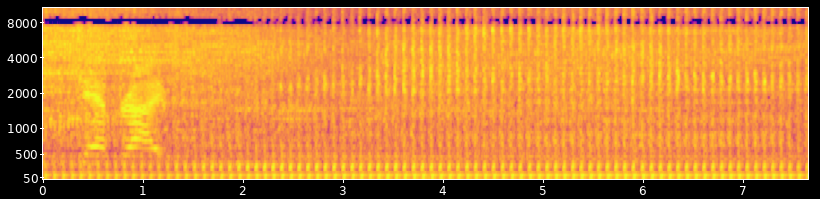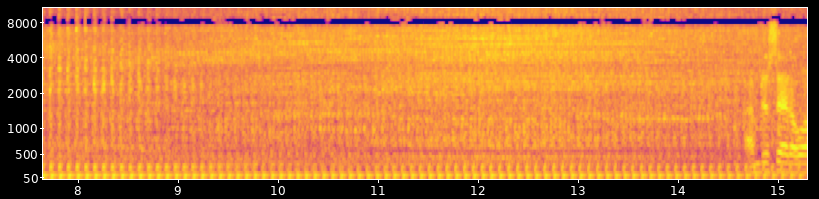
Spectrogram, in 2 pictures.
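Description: Honda TRX250 ATV with a 250cc four-stroke engine and shaft drive idling close by, a steady loud low thumping putter holding for the whole stretch, with brief voice-like sounds near the start and end.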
